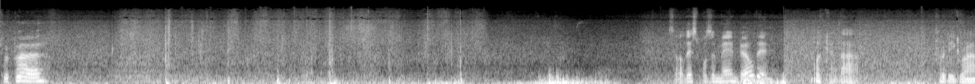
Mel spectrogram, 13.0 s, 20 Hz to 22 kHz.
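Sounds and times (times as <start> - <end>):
wind noise on microphone: 1.1 - 13.0
footsteps on outdoor path: 1.5 - 6.6.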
